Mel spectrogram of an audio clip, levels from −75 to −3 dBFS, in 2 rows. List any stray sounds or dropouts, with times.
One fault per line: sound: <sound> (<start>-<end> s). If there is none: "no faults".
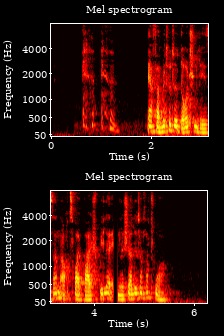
sound: cough (0.6-1.4 s)
sound: dropout (4.4-4.5 s)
